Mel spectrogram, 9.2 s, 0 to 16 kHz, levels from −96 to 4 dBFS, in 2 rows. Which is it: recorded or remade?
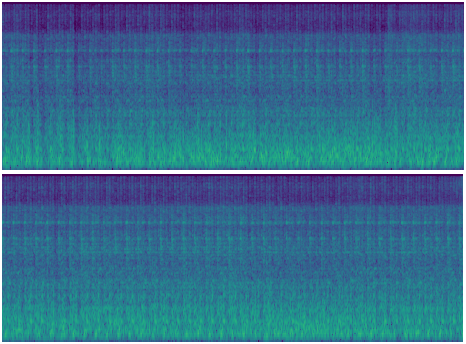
recorded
